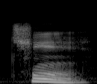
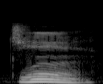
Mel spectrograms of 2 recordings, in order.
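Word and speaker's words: ချင်း: The next particle I'm going to talk about is pronounced chin or jin, depending on the tone of the preceding syllable.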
